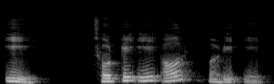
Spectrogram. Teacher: छोटी ई और बड़ी ई यह दोनों ही तालू से उच्चारित होते हैं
